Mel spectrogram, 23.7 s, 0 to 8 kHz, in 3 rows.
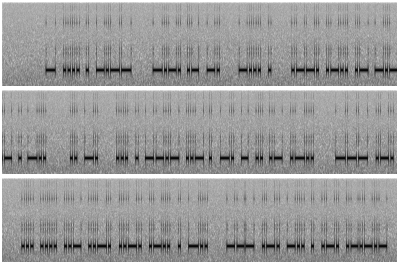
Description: Morse code, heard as a keyed tone, hand-sent with a bug key, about 27 wpm, 570 Hz. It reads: THEY CAN BE PLAYED IN SEQUENTIAL OR SHUFFLED ORDER.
